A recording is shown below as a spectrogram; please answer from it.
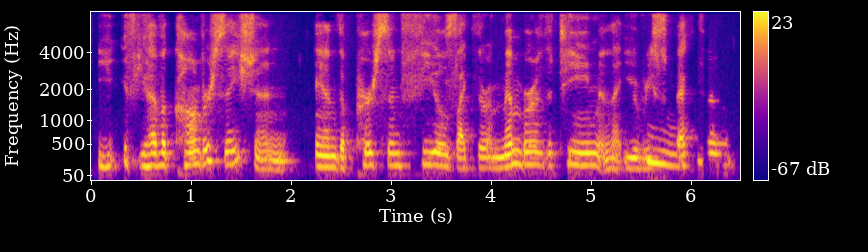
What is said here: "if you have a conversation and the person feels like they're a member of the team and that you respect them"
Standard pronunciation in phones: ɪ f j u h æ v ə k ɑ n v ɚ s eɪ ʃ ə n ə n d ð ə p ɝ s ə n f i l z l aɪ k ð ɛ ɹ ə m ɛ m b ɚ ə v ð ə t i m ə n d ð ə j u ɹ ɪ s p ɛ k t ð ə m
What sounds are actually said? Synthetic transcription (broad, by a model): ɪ f j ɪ v ə k ɑ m v ɚ s eɪ ʃ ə n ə n ð ə p ɝ s ə n f i l z l aɪ k ð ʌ ɹ ə m ɛ m b ɚ ə v ð ə t i m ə n ð ə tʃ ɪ ɹ ɪ s p ɛ k t ð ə m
